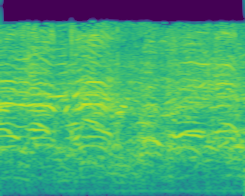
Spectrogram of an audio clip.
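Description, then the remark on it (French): A dense, steady murmur of many voices from a big outdoor crowd waiting for a big reveal, overlapping chatter blending into a continuous hubbub with no single voice standing out. “Any minute now, the big reveal. Crowd is big.”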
